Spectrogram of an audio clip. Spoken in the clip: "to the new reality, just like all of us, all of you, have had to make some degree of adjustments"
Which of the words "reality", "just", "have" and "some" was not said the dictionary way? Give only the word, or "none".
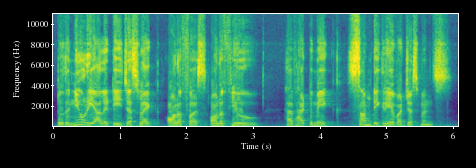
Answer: none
